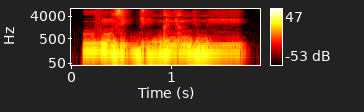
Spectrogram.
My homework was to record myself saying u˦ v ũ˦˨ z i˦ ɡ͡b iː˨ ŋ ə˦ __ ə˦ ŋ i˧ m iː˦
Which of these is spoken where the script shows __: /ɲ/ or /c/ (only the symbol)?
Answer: ɲ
